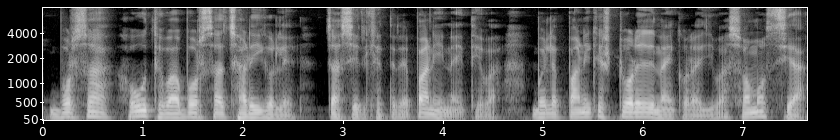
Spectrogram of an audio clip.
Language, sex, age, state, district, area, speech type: Odia, male, 60+, Odisha, Boudh, rural, spontaneous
